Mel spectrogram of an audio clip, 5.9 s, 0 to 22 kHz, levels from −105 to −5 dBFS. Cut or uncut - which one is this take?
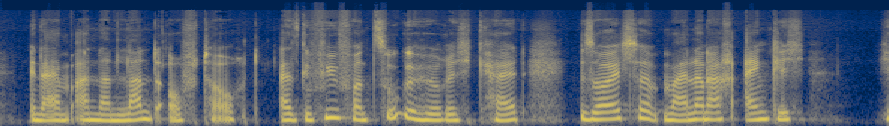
cut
